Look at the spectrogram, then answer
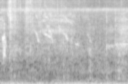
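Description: Chickens cluck softly and intermittently at a distance over a steady low rumble of background noise, with no one speaking.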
